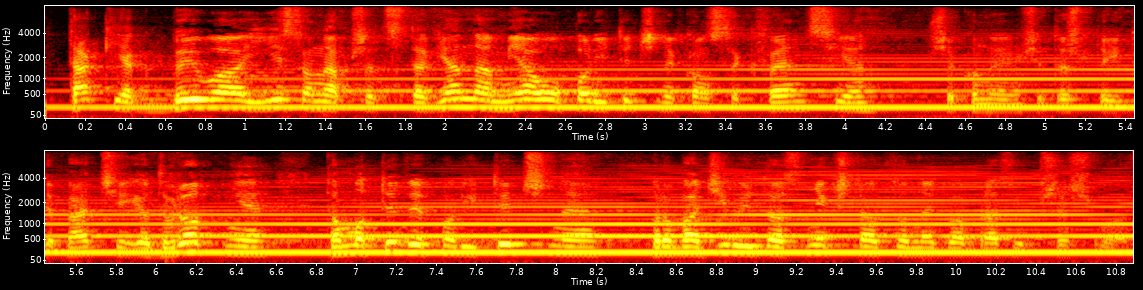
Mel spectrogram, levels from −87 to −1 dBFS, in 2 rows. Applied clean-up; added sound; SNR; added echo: none; Wind instrument, woodwind instrument; 1 dB; reverberation time 1.7 s.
